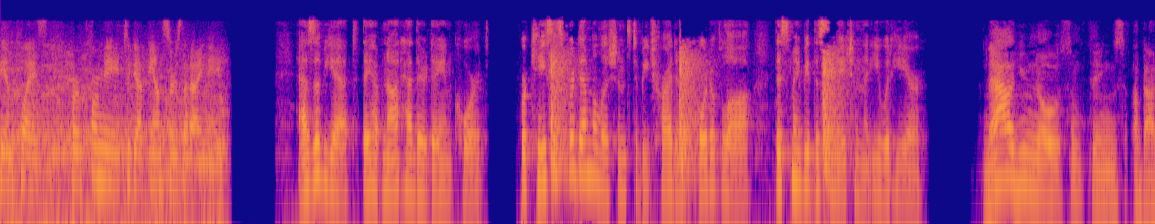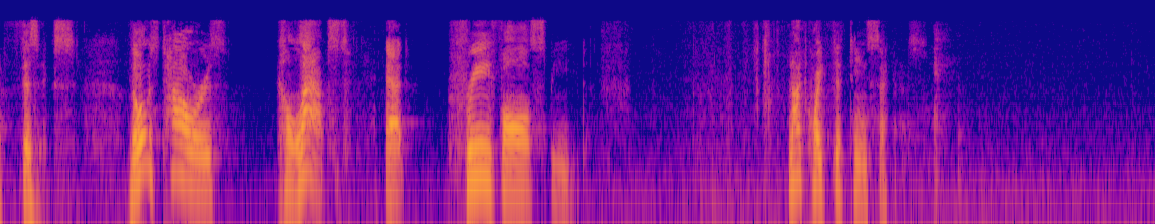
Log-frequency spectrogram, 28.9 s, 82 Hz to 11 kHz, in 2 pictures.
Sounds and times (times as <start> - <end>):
Speech: 12.3 - 15.4, 24.3 - 26.0.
